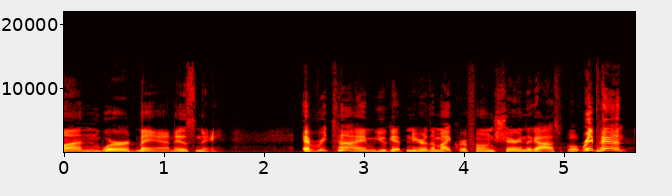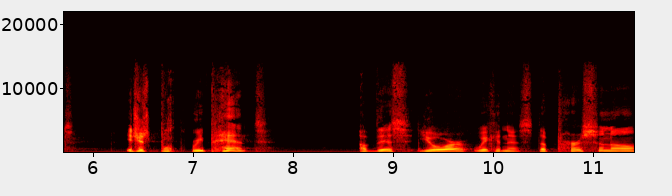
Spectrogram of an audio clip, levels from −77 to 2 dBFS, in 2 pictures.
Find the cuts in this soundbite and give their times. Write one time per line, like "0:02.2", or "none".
0:03.4
0:06.9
